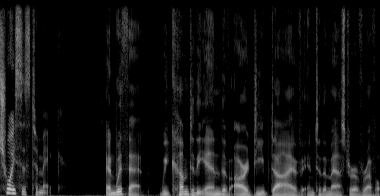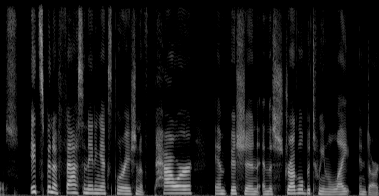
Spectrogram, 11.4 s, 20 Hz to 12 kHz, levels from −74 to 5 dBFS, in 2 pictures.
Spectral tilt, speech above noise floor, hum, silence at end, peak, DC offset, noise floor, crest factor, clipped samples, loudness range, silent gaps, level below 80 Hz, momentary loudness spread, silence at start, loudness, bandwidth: -4.5 dB/octave; 32 dB; none; 0 s; -8 dBFS; under 0.1%; -58 dBFS; 18 dB; under 0.1%; 3 LU; none; -44 dBFS; 12 LU; 0 s; -26 LUFS; 12 kHz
